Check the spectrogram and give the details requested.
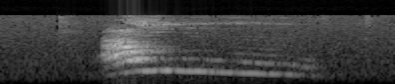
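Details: Caged male African grey parrot giving his new favourite "owww": one loud, drawn-out, downward-sliding whistled wail lasting about one second.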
